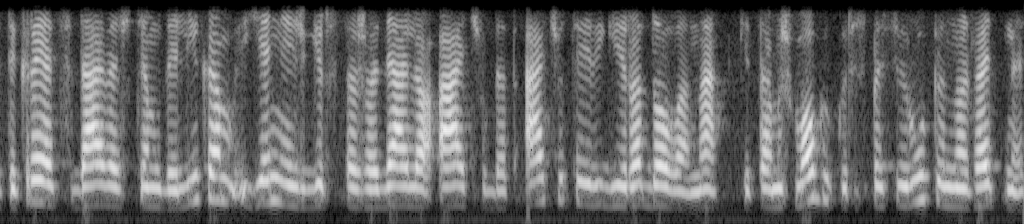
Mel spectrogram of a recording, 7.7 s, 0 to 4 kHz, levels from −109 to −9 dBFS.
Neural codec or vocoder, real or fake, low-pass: none; real; 3.6 kHz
